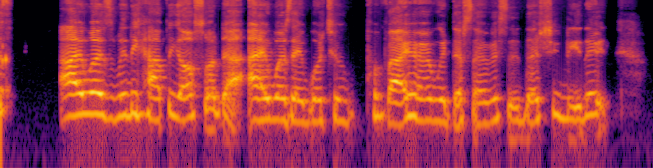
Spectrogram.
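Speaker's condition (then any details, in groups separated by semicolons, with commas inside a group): Cerebral palsy; no gross or fine motor skills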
